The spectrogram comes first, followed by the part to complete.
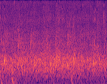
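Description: Audience applauding: a seated crowd clapping their hands in a steady patter.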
